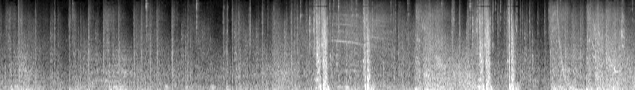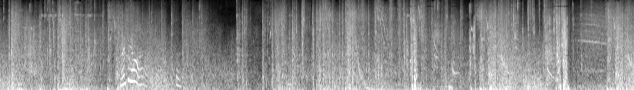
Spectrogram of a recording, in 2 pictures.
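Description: Dense Fortnite battle gunfire fills the scene: continuous volleys of shots, thumps and explosions, loud and close throughout, with players talking over the fighting.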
